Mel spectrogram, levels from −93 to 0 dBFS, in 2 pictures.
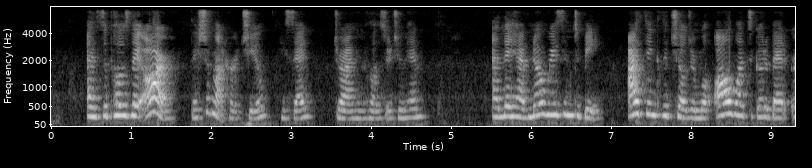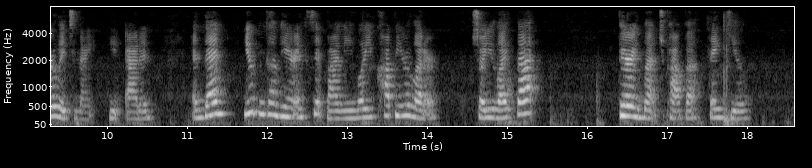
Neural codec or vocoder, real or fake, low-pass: none; real; 7.2 kHz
